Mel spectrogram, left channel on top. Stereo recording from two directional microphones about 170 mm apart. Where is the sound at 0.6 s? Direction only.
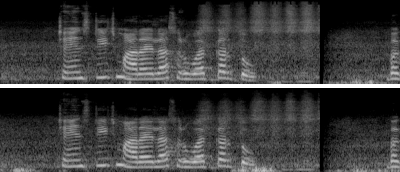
5° left (ahead or behind).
